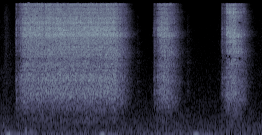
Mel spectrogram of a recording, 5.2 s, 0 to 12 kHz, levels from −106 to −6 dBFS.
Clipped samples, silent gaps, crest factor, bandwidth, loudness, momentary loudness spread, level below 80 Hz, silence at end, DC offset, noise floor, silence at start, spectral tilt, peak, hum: under 0.1%; none; 18 dB; 11.5 kHz; -37 LUFS; 15 LU; -84 dBFS; 0.3 s; under 0.1%; -74 dBFS; 0.3 s; 4.5 dB/octave; -24 dBFS; none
